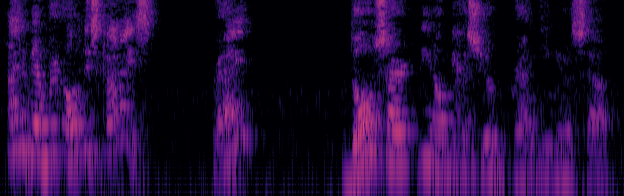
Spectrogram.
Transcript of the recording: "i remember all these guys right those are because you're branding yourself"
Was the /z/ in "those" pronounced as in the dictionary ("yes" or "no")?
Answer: no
